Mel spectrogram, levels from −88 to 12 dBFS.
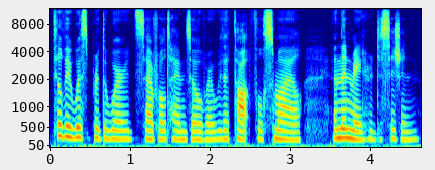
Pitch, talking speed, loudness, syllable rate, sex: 210 Hz, 205 wpm, -19 LUFS, 6.5 syllables/s, female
